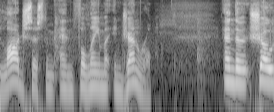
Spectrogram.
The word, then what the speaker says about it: Thelema: And then Thelema is with a long A sound in the second syllable, not Thelema.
